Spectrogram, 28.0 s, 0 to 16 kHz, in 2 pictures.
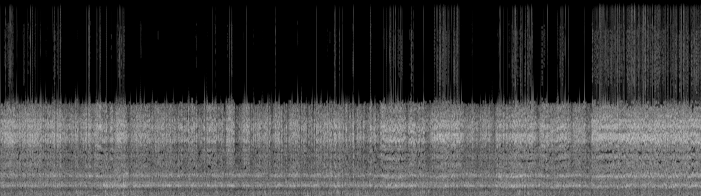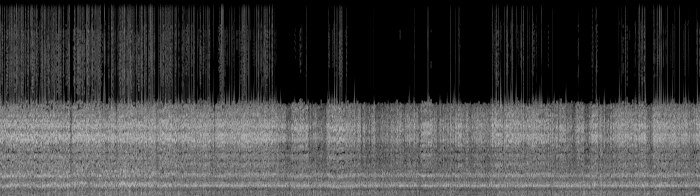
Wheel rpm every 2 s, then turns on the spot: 230, 230, 240, 230, 220, 230, 200, 190, 230, 240, 220, 230, 230, 230.
none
